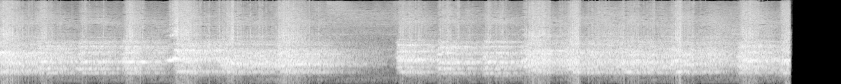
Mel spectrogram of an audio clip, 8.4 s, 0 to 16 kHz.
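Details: A crowd of dogs at a barking lot, recorded 31 October 2014, keeps up a loud continuous chorus of overlapping barks and yips, easing briefly near four seconds before ending abruptly.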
